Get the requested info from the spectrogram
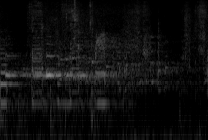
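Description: Electronic tones from a homemade touch-pad soundscape box: several held notes layered together, with a new one starting right at the beginning and fading away over about a second and a half.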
